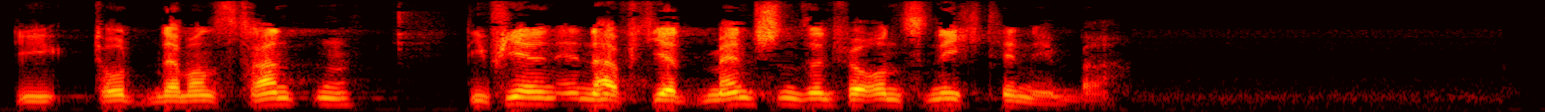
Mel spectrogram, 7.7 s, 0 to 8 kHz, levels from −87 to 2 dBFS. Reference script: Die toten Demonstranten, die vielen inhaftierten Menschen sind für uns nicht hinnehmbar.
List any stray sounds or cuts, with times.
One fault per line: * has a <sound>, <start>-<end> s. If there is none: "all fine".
all fine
